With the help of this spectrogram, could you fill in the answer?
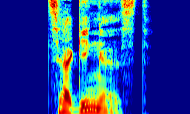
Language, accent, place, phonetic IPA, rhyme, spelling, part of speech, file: German, Germany, Berlin, [t͡sɛɐ̯ˈɡɪŋəst], -ɪŋəst, zergingest, verb, De-zergingest.ogg
- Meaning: second-person singular subjunctive II of zergehen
